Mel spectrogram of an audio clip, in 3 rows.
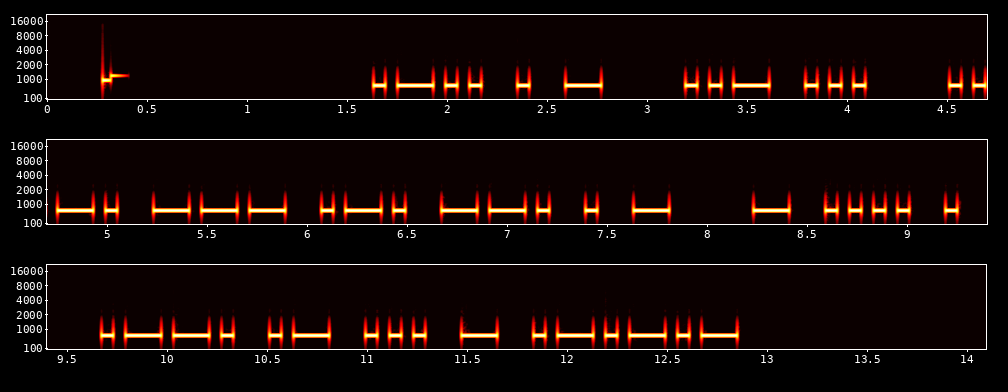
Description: Morse code, heard as a keyed tone, about 20 wpm, 700 Hz. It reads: LET US FORGET THE PAST.
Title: Sentences from Top 1200 Words 20wpm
